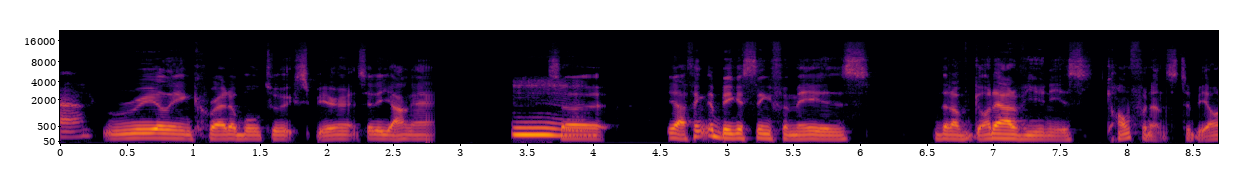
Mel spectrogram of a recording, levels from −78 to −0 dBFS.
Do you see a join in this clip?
no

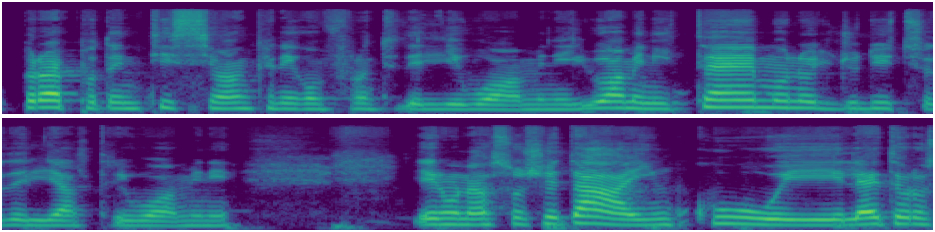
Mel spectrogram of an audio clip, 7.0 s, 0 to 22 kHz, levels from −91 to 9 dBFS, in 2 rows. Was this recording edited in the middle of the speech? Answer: no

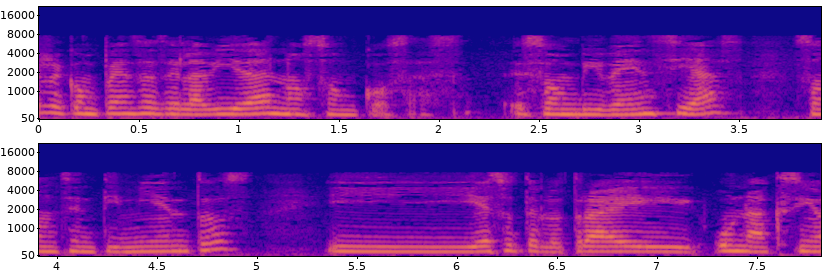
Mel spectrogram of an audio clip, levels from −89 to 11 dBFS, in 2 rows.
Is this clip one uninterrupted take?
yes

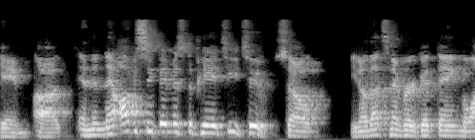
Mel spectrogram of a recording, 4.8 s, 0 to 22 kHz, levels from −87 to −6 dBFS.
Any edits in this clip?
no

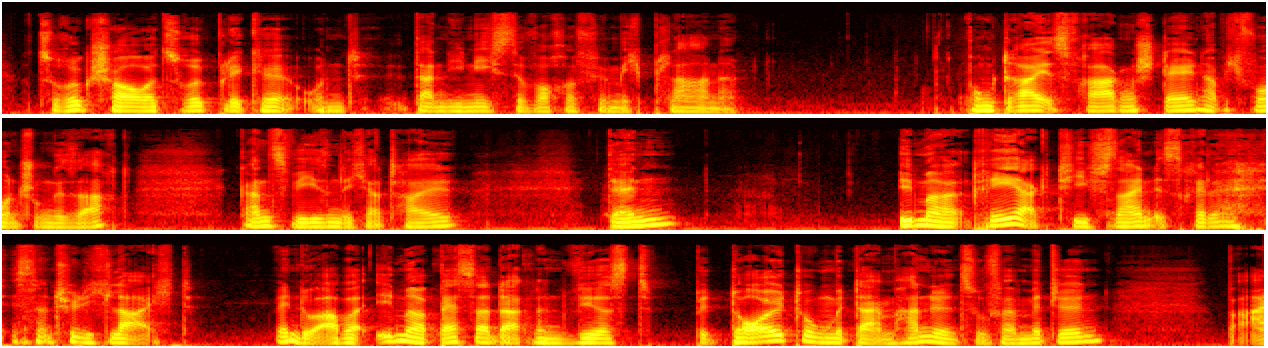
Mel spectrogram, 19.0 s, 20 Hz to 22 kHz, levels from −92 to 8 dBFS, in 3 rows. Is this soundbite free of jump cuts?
yes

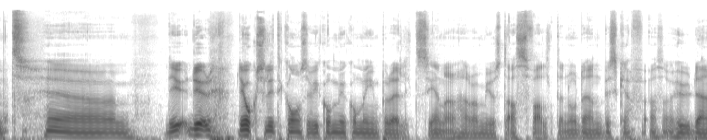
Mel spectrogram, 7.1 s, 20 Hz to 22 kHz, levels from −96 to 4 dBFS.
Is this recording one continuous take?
yes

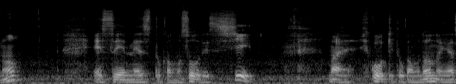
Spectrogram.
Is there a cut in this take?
no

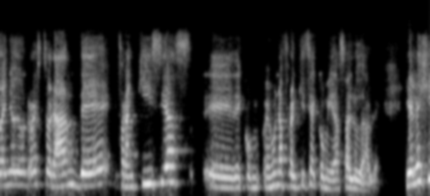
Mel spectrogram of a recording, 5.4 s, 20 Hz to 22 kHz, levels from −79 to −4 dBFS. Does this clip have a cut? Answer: yes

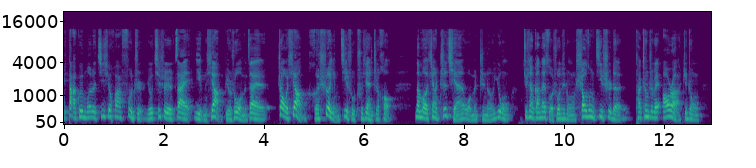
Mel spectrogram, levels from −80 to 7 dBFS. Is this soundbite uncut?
no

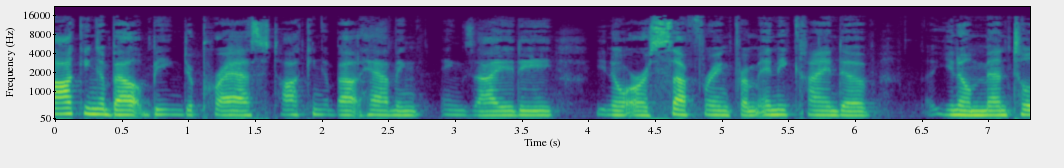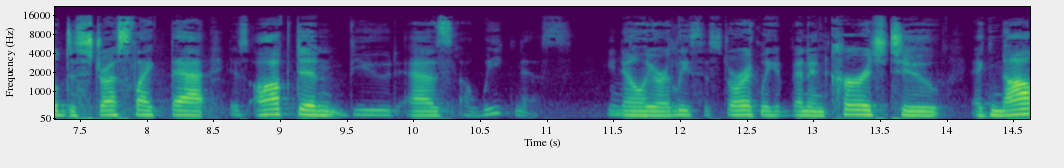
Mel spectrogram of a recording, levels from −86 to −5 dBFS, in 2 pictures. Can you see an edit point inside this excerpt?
yes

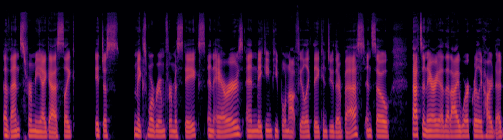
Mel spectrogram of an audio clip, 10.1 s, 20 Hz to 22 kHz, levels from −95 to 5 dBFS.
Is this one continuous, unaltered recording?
no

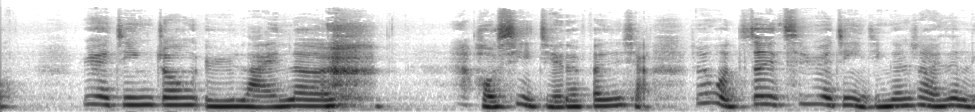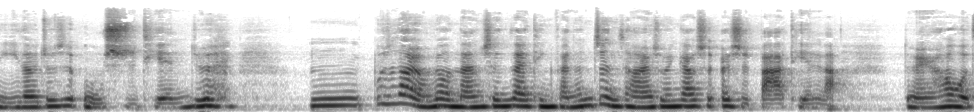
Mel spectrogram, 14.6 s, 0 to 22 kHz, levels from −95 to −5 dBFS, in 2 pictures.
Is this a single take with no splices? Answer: yes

